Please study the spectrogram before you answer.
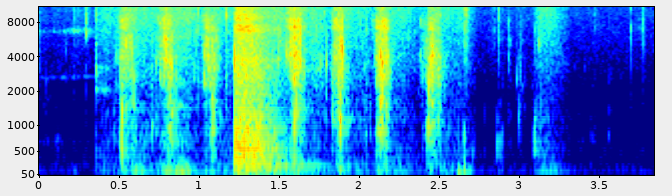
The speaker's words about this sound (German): Kurzen Schluck Wasser.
